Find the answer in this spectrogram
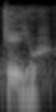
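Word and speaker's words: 京葉: The compound word Keio, which refers to the Tokyo Chiba region, is formed from the second character in Tokyo and the second character in Chiba, which can also be pronounced like Keiyo.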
